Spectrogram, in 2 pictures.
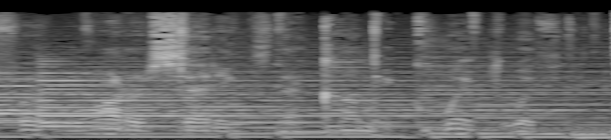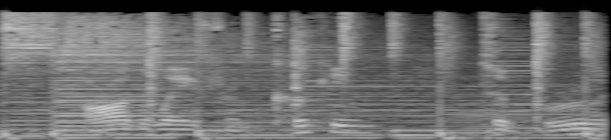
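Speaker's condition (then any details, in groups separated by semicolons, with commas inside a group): No condition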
